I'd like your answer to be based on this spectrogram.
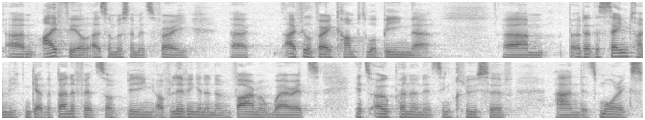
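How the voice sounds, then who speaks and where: A man from south-east England with a Home Counties accent, giving an unscripted account as an interviewee in a measured, hesitant way with frequent pauses and repeats. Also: on the low side, warm tone. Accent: Home Counties English. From south-east England, London and Surrey. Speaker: interviewee, television producer and filmmaker. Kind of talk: unscripted talking-to-camera account.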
